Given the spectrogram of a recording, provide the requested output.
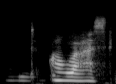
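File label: Voice Acting es, female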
